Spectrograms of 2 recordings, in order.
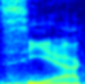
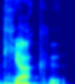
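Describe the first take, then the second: First: The word begins with an S sound. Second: The word begins with a K sound. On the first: The speaker calls it wrong. "in my head there's just like no other way to pronounce it properly when I read it in English other than siak" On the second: The speaker calls it right. "the name is kyak"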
